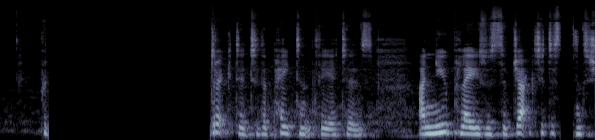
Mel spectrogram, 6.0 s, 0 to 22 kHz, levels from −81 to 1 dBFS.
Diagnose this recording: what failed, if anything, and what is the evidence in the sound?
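The speech shows a digital broadcast dropout, a failure in the transmission path to the receiver. The sound mutes from 0.49 to 2.16 s, about 1.7 s of silence. It returns at "to the patent theatres". A second, shorter hole runs from 5.61 to 5.79 s. The receiver stopped getting valid frames and muted its output until clean ones arrived. The long gap fits a few dozen lost frames. Whatever was broadcast during both gaps is gone.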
